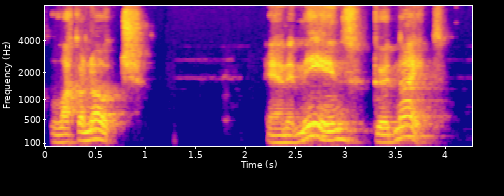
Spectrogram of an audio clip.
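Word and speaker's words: lahko noč: And this is pronounced lako noč.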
